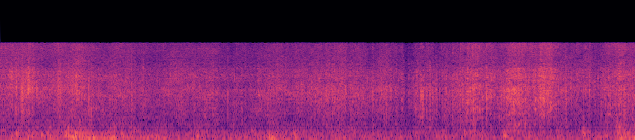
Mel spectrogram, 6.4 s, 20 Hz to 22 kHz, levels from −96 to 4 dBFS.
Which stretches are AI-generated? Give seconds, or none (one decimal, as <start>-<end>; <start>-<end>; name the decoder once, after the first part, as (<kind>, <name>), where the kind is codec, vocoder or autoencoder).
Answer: 0.0-3.1 (codec, SNAC)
